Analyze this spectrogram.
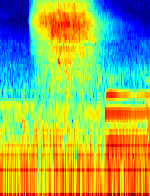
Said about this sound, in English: I had only just set my work aside for the evening when a note slipped beneath my door.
